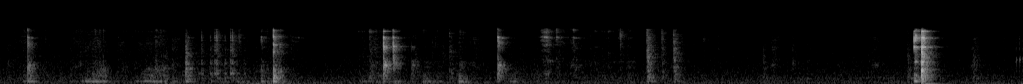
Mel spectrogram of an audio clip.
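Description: Kitchen knife and china plate clinking and tapping as a kulich (Easter sweet bread) is cut and a slice laid out. The sounds are scattered short clinks, the loudest a sharp one about nine seconds in.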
